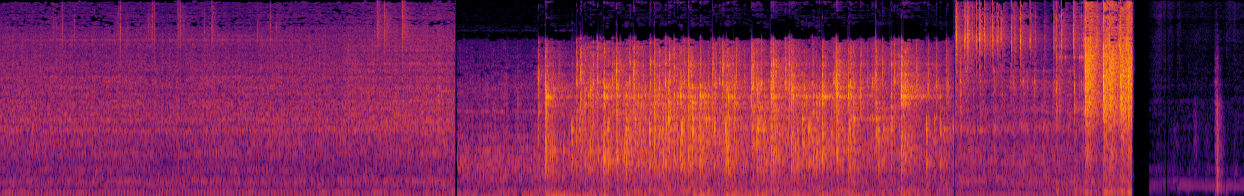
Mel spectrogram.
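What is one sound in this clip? Glass marbles roll and rumble around a wooden spiral track.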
